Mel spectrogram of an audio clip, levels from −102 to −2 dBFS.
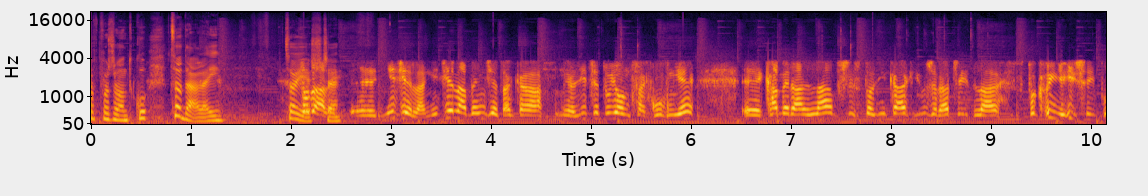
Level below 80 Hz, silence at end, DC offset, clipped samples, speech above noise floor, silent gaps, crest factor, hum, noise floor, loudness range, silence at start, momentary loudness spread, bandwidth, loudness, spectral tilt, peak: -50 dBFS; 0 s; under 0.1%; under 0.1%; 22 dB; none; 18 dB; none; -41 dBFS; 1 LU; 0 s; 8 LU; 19.5 kHz; -19 LUFS; -4.5 dB/octave; -2 dBFS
